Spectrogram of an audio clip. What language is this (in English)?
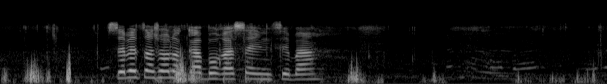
Southern Sotho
